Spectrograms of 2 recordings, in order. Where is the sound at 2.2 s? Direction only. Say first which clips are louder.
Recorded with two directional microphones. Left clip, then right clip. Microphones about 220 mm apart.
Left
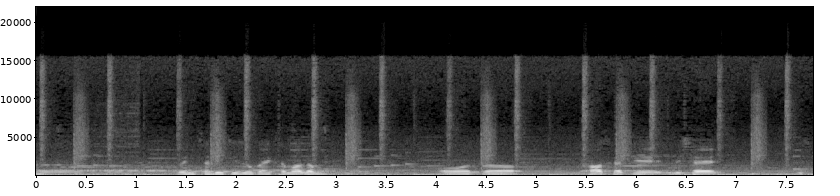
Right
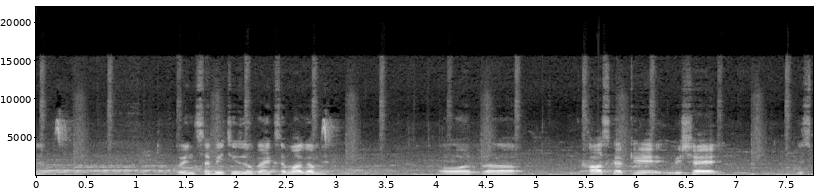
Right 11 dB; 30° right (ahead or behind).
